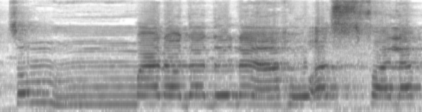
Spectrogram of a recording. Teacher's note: سین پہ سیٹی کی آواز ہوگی. فا پہ ایک حرکت لام پہ ایک حرکت.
